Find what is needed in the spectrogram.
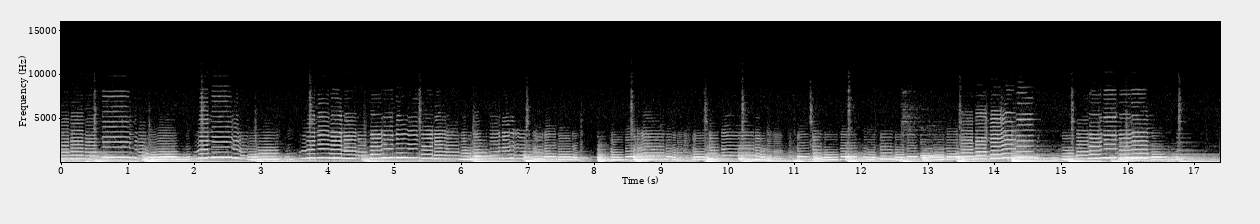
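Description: Modern jazz quintet playing a ballad: a tenor saxophone carries a gliding melodic line over double bass and the rhythm section.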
